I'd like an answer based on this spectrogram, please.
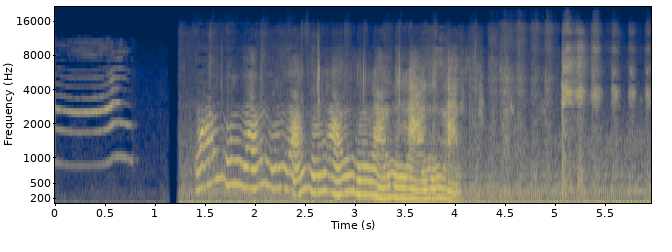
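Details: Domestic cat meowing: a short rising meow, then after a brief gap a long wavering, drawn-out meow that falls in pitch with a quivering tone, under loud background music.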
